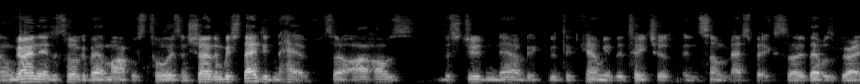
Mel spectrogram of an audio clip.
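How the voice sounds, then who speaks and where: An Australian accent marks a man's speech at a medium pitch, delivered at a moderate pace with ordinary pitch variation and hardly any pauses. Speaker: toy and sneaker collector. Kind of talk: casual interview chat. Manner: animated.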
